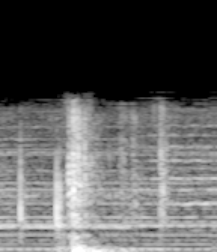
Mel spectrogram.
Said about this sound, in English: I could see his shadow on the frosted glass of the front door. In a minute, he tried the door. I didn't know whether it was locked or not.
